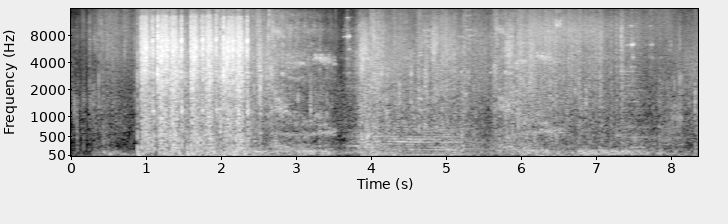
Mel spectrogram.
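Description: Weapon reloading in the Biomutant video game: dense mechanical clatter and ratcheting over continuous gunfire-like bursts, loud and busy throughout, without speech.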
